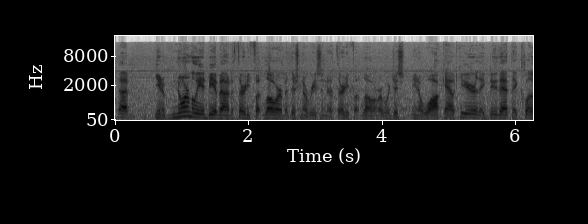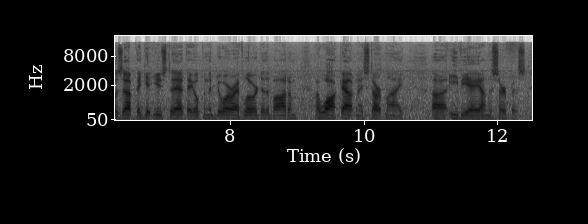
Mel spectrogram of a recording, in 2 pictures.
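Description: A man acting as technical guide, giving an informal, halting walk-through explanation. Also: mid-range voice, steady tone. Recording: noisy industrial space, machinery hum.

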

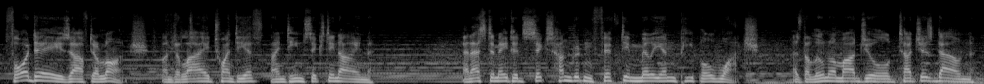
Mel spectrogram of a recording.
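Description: A man's voice: medium pitch, normal speed, music in the background. A man reading scripted historical narration as a documentary narrator in a voice-over. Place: voice-over recording with music behind.

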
